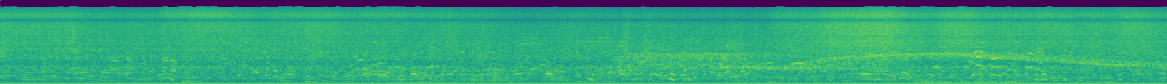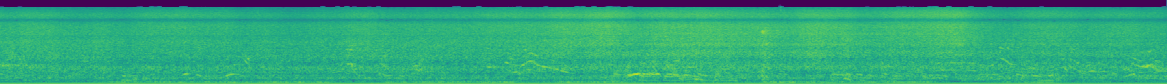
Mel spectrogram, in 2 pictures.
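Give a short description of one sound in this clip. A burning transformer roars and hisses steadily, swelling now and then.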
